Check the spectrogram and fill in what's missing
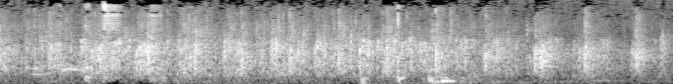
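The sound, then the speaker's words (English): A church audience claps steadily and warmly for several seconds to welcome a guest invited up to speak, a dense wash of many hands without pause, with no one speaking over it. “You guys can welcome him with a round of applause.”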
